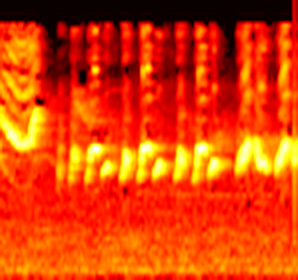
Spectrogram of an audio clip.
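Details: Chinese hwamei, an old wild-caught captive singing forest-style at dawn to train newly caught birds. A long high whistle, then a steady series of short, looping whistled notes repeated roughly three times a second.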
